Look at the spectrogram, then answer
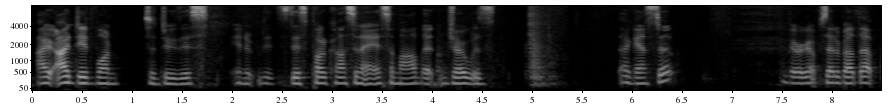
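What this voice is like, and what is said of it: Australian accent. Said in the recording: “Obviously by the accent, I'm Australian.”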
